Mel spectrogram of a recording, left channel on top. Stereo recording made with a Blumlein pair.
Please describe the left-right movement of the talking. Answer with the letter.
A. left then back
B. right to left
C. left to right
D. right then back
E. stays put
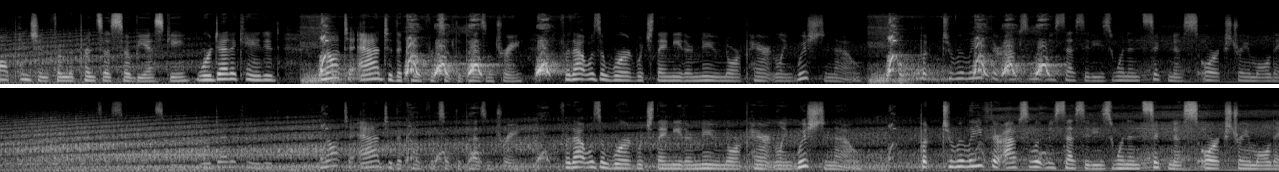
C.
